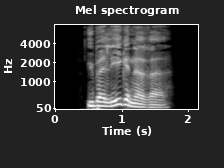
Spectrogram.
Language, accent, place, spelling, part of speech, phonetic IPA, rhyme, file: German, Germany, Berlin, überlegenere, adjective, [ˌyːbɐˈleːɡənəʁə], -eːɡənəʁə, De-überlegenere.ogg
- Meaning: inflection of überlegen: 1. strong/mixed nominative/accusative feminine singular comparative degree 2. strong nominative/accusative plural comparative degree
